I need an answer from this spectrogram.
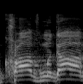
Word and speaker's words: Krav Maga: Krav Maga, I'm pronouncing that correctly.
